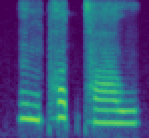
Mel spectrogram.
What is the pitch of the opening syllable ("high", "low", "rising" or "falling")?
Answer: low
